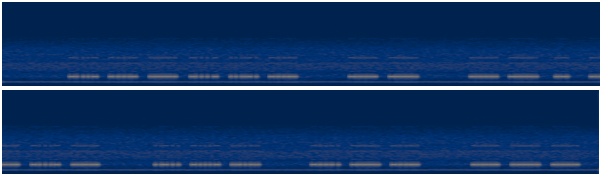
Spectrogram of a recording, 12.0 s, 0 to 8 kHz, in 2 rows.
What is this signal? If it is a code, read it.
Hellschreiber (Feld-Hell, 122.5 baud), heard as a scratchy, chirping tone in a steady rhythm, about 900 Hz, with a steady whistle near 400 Hz. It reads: WA3UJR DE CE1QHQ TNX FER QSO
